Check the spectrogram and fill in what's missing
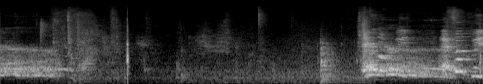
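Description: A pet dog named Botas whimpers and yips for red bell pepper, short high whines broken by a sharp bark, with a person talking to it between the sounds, close and fairly loud.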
